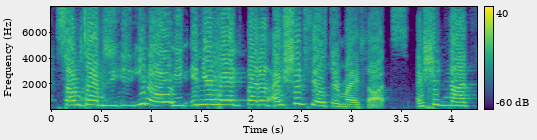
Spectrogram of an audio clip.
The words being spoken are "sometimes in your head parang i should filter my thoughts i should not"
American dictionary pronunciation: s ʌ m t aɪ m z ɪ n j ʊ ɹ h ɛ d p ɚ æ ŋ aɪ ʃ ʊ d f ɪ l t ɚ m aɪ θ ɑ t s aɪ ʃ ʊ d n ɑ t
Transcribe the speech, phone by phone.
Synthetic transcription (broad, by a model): s ʌ m t aɪ m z ɪ n j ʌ ɹ h ɛ d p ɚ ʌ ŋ aɪ ʃ ʊ d f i l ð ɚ m aɪ θ ɑ t s aɪ ʃ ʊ d n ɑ t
